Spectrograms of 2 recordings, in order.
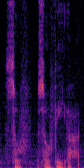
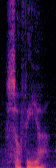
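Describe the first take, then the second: First: Sophia drawn out slowly on a whisper, starting over. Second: Said in the usual way. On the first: Shown as a demonstration. Showing viewers that Sophia is wordy, slow whisper. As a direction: breathe Sophia out slowly, syllable by syllable. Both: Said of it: "it's a lot of syllables".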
